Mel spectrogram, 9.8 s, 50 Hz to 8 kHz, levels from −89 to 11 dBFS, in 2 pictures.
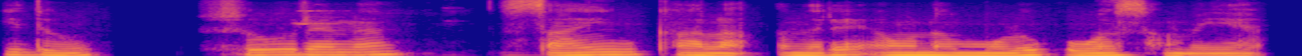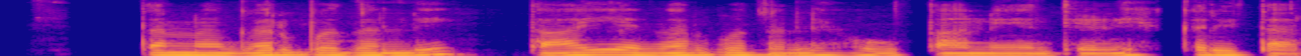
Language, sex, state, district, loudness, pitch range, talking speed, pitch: Kannada, male, Karnataka, Dharwad, -15 LUFS, 115-125 Hz, 90 wpm, 120 Hz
